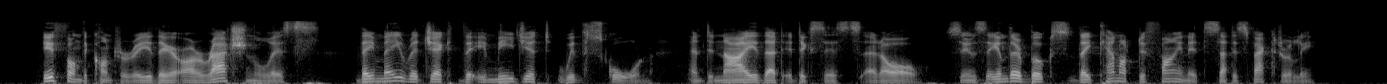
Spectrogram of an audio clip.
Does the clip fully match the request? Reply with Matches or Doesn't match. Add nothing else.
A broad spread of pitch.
Matches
